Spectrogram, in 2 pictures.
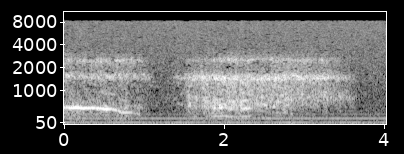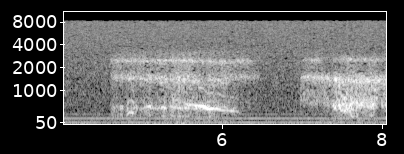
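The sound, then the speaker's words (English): A person imitates heavy, labored breathing: about four long, rasping in-and-out breaths in a slow, steady rhythm, fairly loud, with no talking. “He goes, I just heard somebody breathing heavily and hard, like labored breathing in my ear. I said, like this, like.”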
